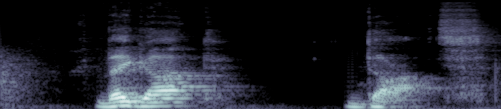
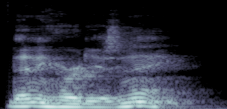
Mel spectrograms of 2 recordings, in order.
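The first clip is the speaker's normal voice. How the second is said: plain reading voice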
